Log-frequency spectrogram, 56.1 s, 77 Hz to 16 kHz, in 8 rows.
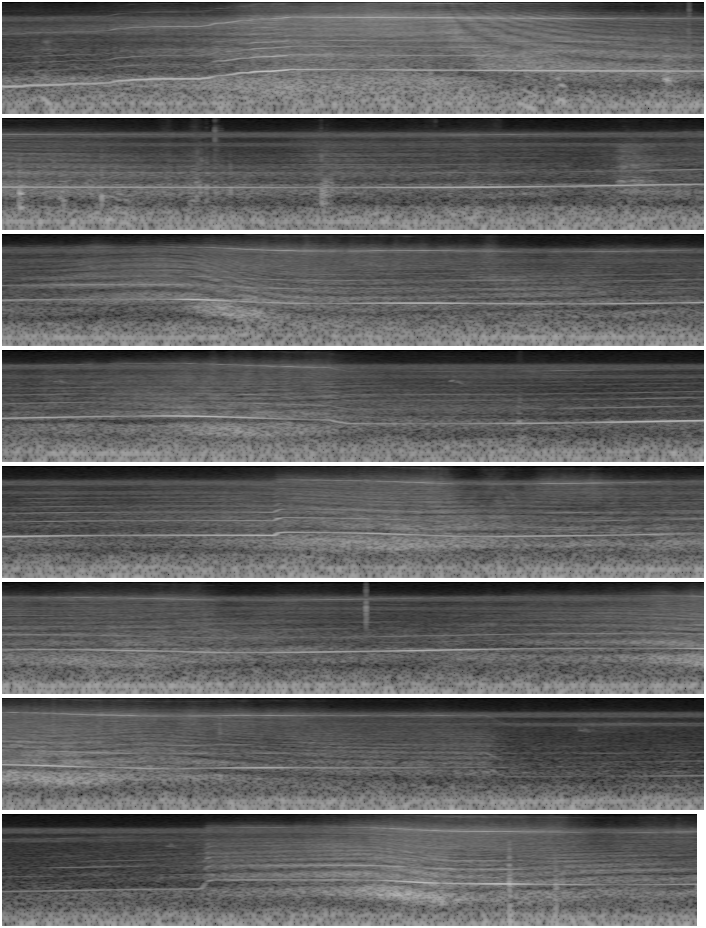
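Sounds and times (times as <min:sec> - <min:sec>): model jet ducted fan whine: 0:00.0 - 0:56.0.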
